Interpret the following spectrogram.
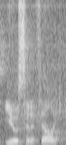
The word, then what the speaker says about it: eosinophilic: there's a little girl in Yorktown who has eosinophilic disease which literally took me like two years to to pronounce uh it's eosinophilic and she basically cute little girl tough little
